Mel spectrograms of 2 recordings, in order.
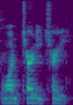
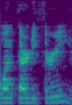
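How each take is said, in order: First: Three begins with a plain t sound. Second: Three begins with a th sound.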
